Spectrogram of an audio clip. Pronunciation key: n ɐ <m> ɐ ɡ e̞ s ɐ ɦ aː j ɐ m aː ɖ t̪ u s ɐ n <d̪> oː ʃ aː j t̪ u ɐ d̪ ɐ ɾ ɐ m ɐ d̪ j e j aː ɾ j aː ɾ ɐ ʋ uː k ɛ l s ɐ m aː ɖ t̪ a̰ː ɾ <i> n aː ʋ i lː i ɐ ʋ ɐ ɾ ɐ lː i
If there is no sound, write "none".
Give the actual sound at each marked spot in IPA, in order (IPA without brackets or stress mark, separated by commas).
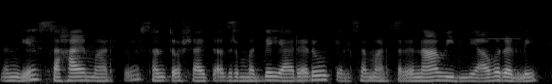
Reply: n, t̪, e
